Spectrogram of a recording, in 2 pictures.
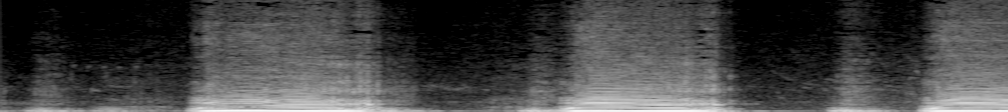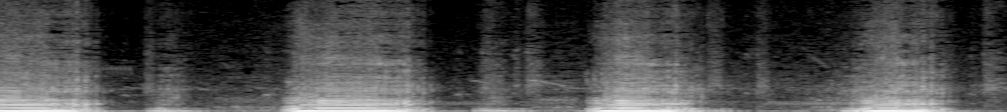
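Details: Deep, low lion roars from South Africa's wild population: six steady, booming grunting calls evenly spaced about every two seconds, with faint softer grunts between them.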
